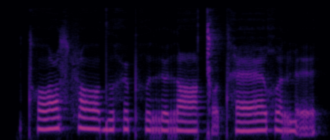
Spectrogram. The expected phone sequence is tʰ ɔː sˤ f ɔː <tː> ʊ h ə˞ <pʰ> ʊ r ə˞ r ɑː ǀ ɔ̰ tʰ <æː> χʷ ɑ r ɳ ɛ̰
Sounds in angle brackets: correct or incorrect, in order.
incorrect, correct, correct

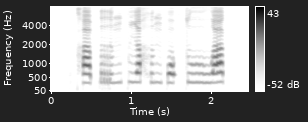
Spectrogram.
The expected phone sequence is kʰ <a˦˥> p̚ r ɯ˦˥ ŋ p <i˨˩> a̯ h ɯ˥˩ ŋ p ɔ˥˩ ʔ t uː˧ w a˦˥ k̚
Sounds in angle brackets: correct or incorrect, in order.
correct, incorrect

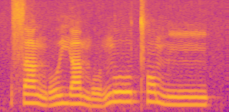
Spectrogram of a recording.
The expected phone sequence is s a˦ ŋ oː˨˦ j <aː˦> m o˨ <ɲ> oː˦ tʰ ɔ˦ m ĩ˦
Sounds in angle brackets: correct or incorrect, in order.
incorrect, incorrect

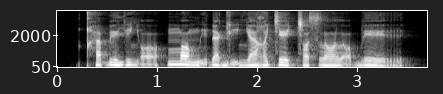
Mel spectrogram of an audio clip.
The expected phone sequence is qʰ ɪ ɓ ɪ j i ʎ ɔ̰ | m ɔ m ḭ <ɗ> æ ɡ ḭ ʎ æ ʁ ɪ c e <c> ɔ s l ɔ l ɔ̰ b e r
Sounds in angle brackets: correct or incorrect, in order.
correct, correct

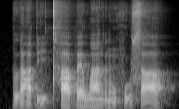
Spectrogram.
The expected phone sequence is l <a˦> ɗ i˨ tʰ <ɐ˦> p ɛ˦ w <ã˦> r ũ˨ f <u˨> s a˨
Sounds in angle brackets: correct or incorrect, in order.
incorrect, incorrect, correct, correct

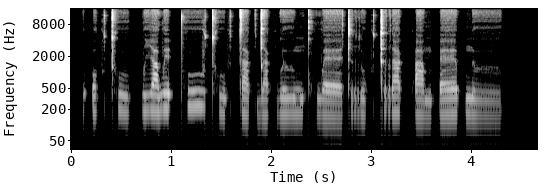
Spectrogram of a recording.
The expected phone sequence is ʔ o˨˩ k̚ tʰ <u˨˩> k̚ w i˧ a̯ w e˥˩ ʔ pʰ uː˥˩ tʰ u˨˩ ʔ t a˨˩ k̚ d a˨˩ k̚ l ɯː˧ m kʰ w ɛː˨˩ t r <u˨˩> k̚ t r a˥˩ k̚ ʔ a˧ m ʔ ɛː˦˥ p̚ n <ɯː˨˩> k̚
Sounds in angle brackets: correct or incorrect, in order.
incorrect, correct, correct

